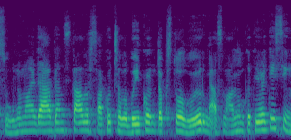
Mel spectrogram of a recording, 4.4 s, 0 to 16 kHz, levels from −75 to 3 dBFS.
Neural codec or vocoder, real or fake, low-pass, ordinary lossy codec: codec, 44.1 kHz, 3.4 kbps, Pupu-Codec; fake; 14.4 kHz; AAC, 48 kbps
